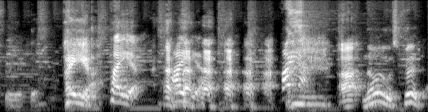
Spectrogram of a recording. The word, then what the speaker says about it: paella: Well, I found it, especially when you don't pronounce the L. It's very effective. Hiya! Paya.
